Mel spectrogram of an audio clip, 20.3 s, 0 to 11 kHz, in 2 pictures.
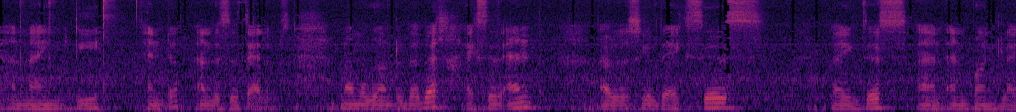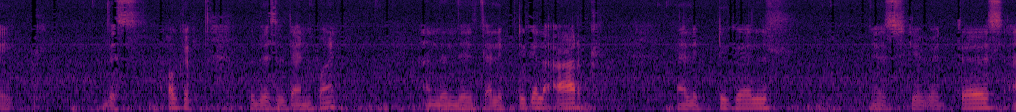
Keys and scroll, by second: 0.0-1.8 typing.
